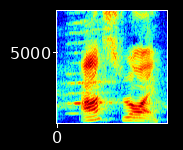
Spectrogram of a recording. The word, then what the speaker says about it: আশ্রয়: র, এই যে রেফের রফলার উচ্চারণ আর রেফের উচ্চারণটা র হবে, তাহলে আশ্রয় দিয়েছেন।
